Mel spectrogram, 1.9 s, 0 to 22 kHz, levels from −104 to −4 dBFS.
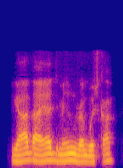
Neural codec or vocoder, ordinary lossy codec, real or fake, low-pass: codec, 16 kHz, 1.1 kbps, Voila-Tokenizer; AAC, 32 kbps; fake; 7.2 kHz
